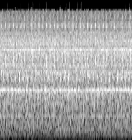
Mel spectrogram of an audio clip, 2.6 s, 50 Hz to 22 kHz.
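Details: 2000 BMW E46 petrol six running on a replacement used engine after the revival repair: smooth, even idle with a steady faint whine and no knocks or misses. The engine sounds healthy, a normal idle.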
